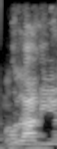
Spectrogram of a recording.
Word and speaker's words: Melania: over is that how you say her name melania melania trump yes the best it's like she picked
